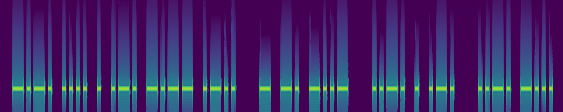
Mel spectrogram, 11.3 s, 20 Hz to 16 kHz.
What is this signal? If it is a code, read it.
Morse code, heard as a keyed tone, about 17 wpm, 700 Hz. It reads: CHERYL TNX FER FB
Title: Practice QSO - Exchange 4 - Ending - 17wpm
